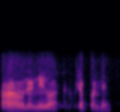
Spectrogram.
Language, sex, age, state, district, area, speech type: Telugu, male, 45-60, Andhra Pradesh, East Godavari, urban, conversation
